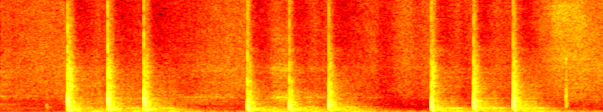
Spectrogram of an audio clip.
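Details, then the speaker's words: Subaru STI door during sound deadening, panels wiped down inside and out: three quick knuckle raps, a pause, three more, each ringing hollow and tinny; bare door skin resonating for lack of sound deadening, rattly when doors close. "but also just when it comes to even closing the doors you're not gonna get that awful rattly that sounds awful"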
